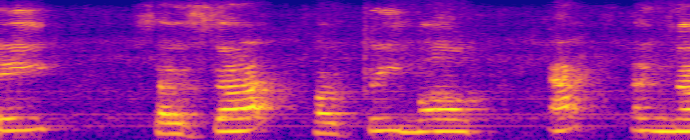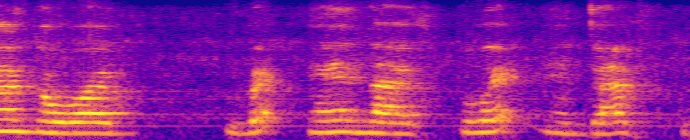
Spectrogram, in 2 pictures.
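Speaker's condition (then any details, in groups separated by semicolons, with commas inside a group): Speech impairment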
